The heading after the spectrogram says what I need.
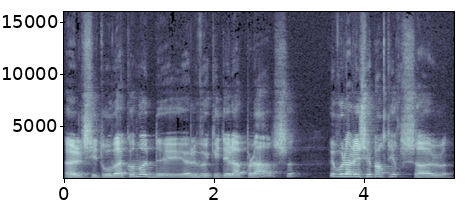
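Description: A man voicing a severe police commissioner who questions a suspect sharply and loudly. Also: on the high side, lively intonation, measured pace. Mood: mocking. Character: stern, probing male police commissioner.

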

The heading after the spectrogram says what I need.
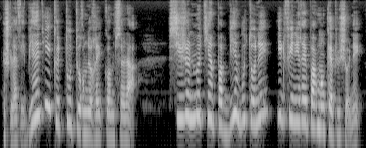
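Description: A woman reading the part of a gruff old male lieutenant, a sailor and soldier who swears and blusters with soldierly bravado. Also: sits high, big pitch swings, normal speed, a little mellow, voice pushed up. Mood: grumbling.

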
